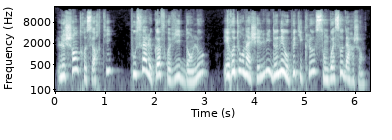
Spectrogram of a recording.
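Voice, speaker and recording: A woman narrating a fairy tale in an expressive storytelling manner. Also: on the high side, normal speed.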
